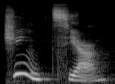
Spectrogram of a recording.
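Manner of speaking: "Cinzia" as CHIN-tsia, clearly separated sounds; Italian ci and zi. Shown as a demonstration. Teacher models a student's name, careful pronunciation. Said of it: "C I e depois o Z I".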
